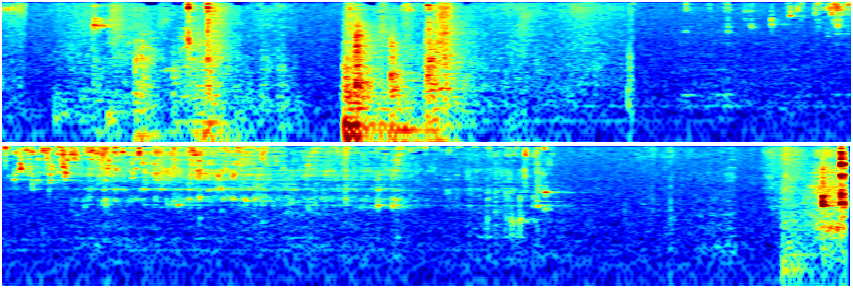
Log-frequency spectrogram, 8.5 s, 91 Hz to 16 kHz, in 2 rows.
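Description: Red wine, a 2017 Rioja (Finca El Bosque from Sierra Cantabria), is poured briefly into a glass, a short splashy trickle and a few drips after a sharp clunk, then quiet rustling and a faint clink at the end. No one speaks.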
